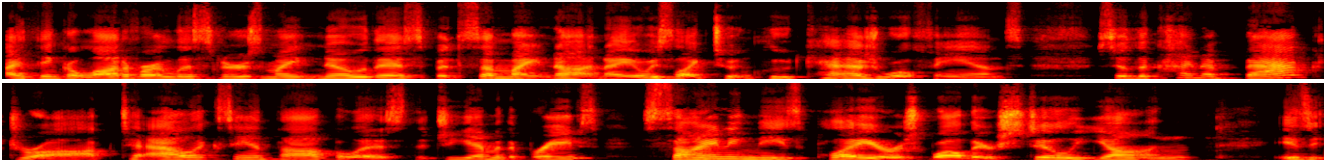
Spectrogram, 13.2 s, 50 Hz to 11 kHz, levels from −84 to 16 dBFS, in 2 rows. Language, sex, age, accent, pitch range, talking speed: English, female, 50-69, American, 200-245 Hz, 195 wpm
